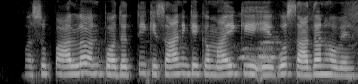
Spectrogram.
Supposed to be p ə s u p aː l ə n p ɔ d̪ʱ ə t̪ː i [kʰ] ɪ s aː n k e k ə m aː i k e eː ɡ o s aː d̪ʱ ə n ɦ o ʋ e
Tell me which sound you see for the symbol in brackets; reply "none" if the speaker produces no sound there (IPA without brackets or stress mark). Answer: k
